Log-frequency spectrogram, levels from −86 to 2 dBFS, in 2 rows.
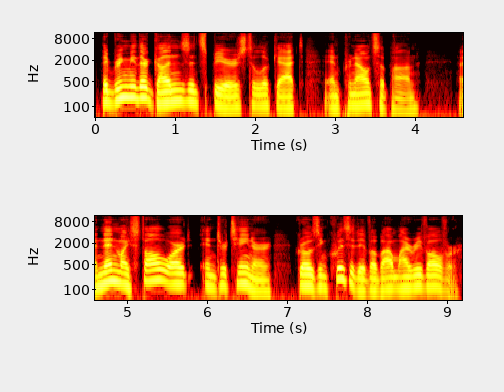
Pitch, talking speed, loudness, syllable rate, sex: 125 Hz, 150 wpm, -19 LUFS, 4.7 syllables/s, male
